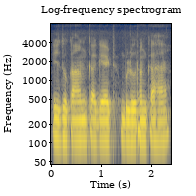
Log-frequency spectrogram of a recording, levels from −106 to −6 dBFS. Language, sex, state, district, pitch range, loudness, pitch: Hindi, male, Jharkhand, Palamu, 110-115 Hz, -16 LUFS, 115 Hz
